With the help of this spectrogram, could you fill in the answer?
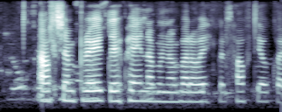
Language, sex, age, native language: Icelandic, female, 13, Icelandic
